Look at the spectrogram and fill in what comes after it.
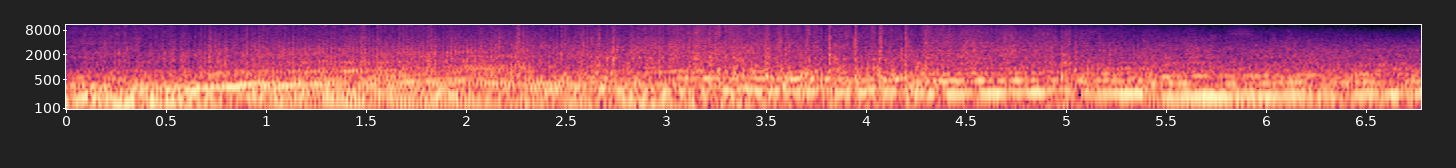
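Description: A car engine running hard, its pitch stepping up and down several times, over a dense hiss of tyre and road noise.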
